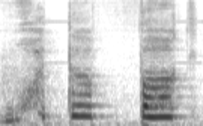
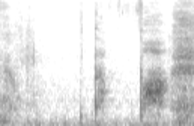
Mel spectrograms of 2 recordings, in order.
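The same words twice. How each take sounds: First: Much higher, slow, baffled; can't believe your eyes; shocked disbelief. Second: Slow, breathless whisper of disbelief; stunned whisper. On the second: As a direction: mouth it in shock. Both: Retold or imitated. Horrified reaction to attic.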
